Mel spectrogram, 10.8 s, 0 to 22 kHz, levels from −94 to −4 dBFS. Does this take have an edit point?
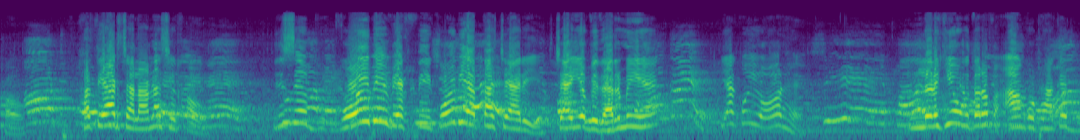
no; 0 cuts

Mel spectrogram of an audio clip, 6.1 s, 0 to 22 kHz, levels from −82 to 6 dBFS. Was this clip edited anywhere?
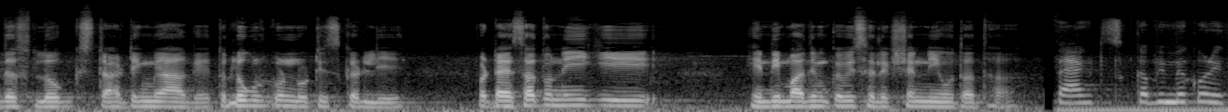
yes; 1 cut; at 5.2 s

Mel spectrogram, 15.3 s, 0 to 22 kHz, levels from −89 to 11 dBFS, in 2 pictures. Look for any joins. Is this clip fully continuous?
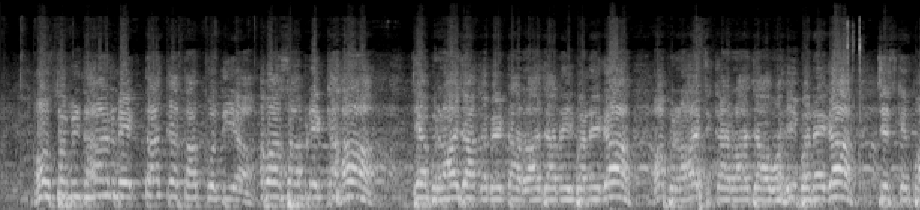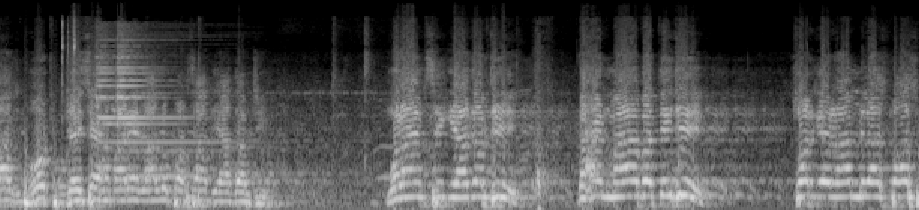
no; 2 cuts; at 2.2 s, 8.2 s

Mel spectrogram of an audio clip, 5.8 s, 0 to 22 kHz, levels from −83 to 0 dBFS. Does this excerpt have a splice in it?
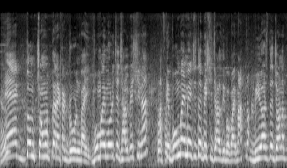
yes; 2 cuts; at 1.8 s, 5.0 s

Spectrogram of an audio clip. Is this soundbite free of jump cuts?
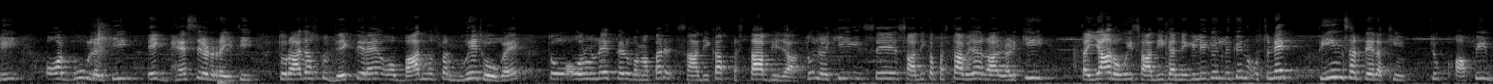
yes; 0 cuts

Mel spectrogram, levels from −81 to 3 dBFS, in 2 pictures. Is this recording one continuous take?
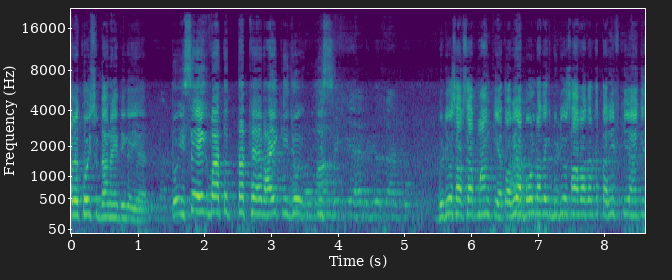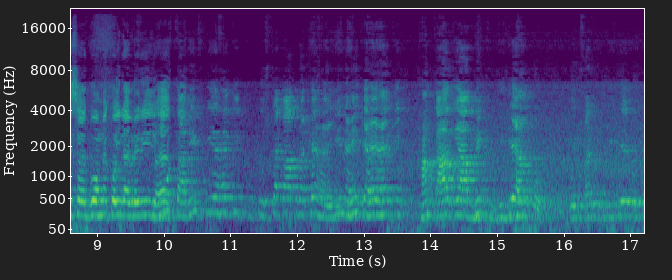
yes; 0 cuts

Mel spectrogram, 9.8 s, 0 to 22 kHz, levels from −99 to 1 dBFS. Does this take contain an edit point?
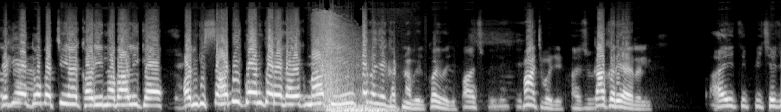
yes; 1 cut; at 4.6 s

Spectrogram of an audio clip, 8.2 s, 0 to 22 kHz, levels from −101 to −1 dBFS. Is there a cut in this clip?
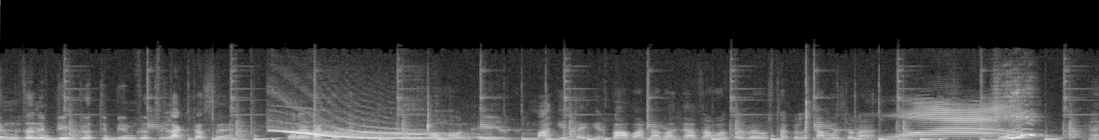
no; 0 cuts

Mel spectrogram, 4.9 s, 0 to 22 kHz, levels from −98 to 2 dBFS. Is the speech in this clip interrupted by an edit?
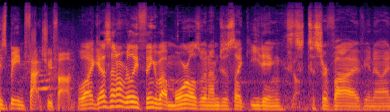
yes; 1 cut; at 0.9 s

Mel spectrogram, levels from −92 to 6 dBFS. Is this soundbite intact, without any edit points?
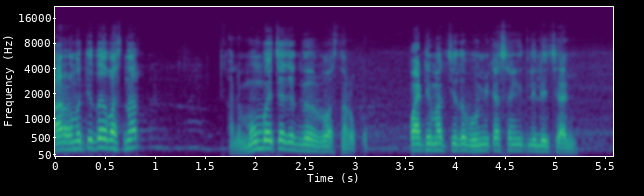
no; 1 cut; at 3.0 s

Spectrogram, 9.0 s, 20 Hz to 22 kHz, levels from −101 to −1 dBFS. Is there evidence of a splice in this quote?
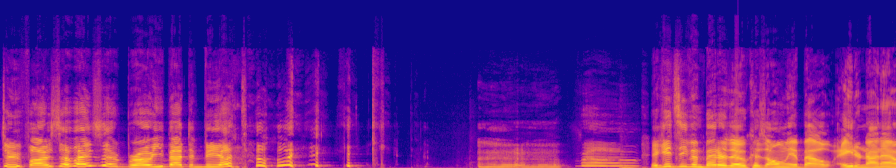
yes; 1 cut; at 6.3 s

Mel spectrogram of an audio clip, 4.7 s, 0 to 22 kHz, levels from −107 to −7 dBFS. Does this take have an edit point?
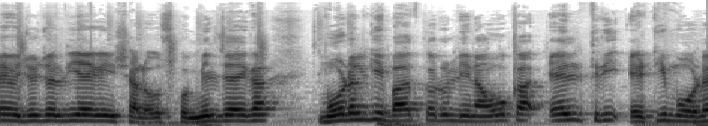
yes; 1 cut; at 2.0 s

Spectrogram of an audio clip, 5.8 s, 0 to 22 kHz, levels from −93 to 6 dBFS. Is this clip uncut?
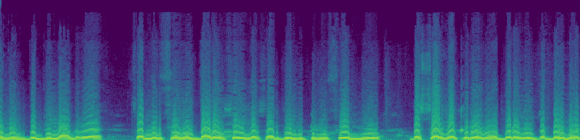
yes; 0 cuts

